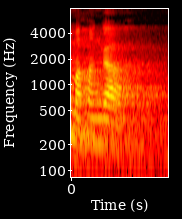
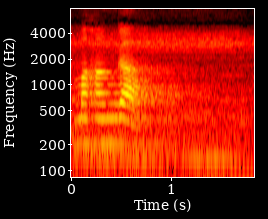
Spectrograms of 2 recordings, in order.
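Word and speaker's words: महँगा: इसके बाद है महंगा, जबकि शुद्ध उच्चारण है महंगा। अशुद्ध वाले में आप देखेंगे कि म के ऊपर अनुस्वार लगा है, लेकिन सही शब्द जो का उच्चारण होगा वो हमारा है महंगा, यानी ह के ऊपर अनुनासिक का यानी चंद्र बिंदु का प्रयोग किया जाएगा।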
